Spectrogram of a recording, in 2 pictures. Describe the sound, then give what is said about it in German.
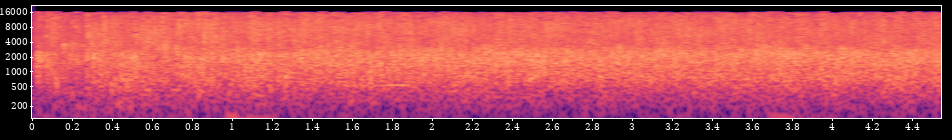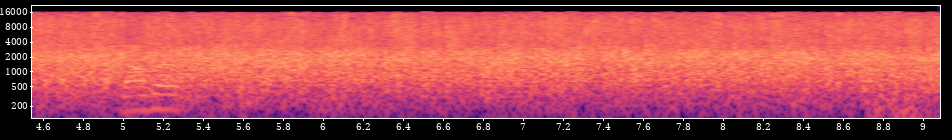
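Sustained, dense audience applause for Juncker fills the whole stretch, a steady loud wash of many hands clapping with no pauses or rhythm, and no voices rising above it. “Das ist ein klarer Beifall.”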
